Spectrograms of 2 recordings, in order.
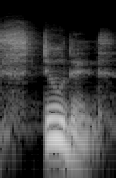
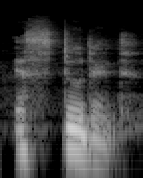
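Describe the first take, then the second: First: The word starts directly with the S sound. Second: A short vowel is added before the S sound. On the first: The speaker calls it right. "You say student" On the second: The speaker calls it wrong. "not a student. Do not add an extra vowel before the word"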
